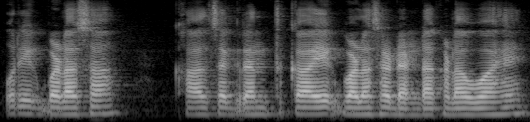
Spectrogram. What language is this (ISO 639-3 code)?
hin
